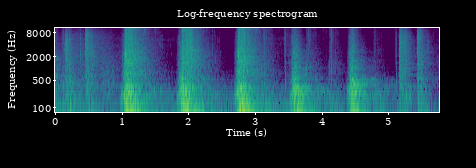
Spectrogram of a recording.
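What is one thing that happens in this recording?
A turkey is struck with heavy, repeated blows.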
